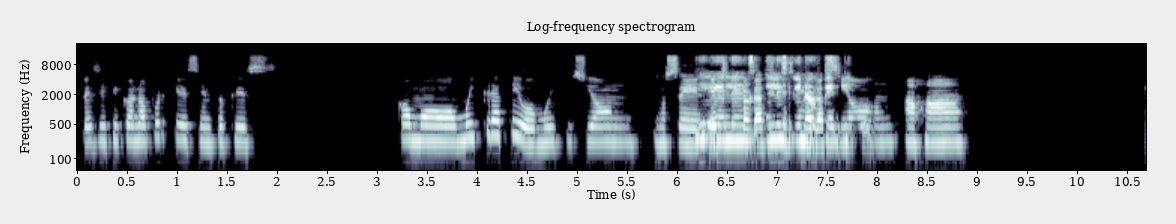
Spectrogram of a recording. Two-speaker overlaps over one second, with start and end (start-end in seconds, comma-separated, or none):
6.2-7.8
